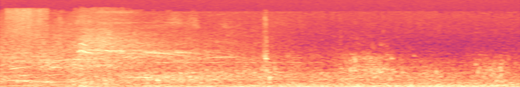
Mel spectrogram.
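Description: Muffled underwater bubbling and rumbling goes on steadily.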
